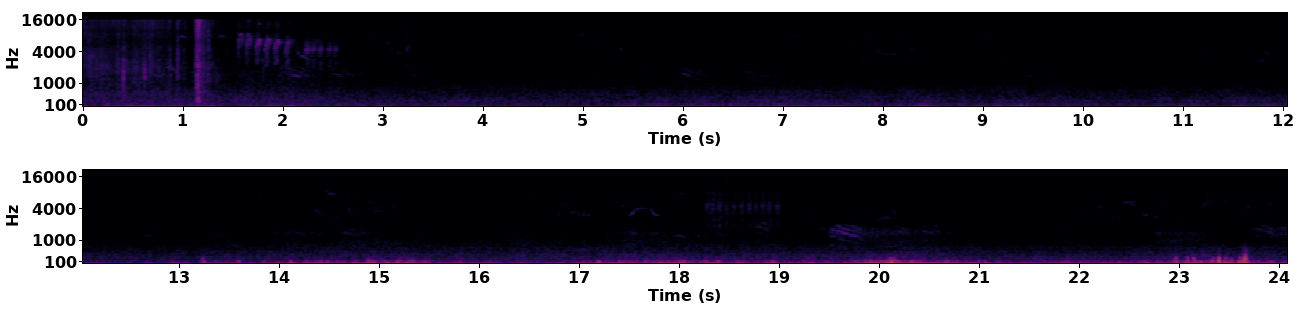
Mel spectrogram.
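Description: Birds calling outdoors in scattered short calls, some of them crow-like caws. A low rumble builds in the second half.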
